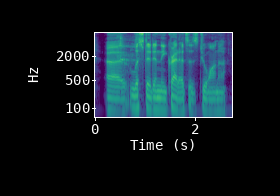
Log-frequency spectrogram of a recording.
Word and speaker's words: Juana: in the credits as Juana. It's like marijuana, except without the Mary.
